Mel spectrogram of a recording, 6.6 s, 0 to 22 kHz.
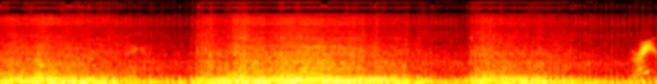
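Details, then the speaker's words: Honda 350 ATV running and riding through snow: a steady, clean single-cylinder thump with no misses, knocks or rattles. The owner says it runs and drives perfectly with no smoke, even cold. Only the rear shock needs replacing. Normal running. "that thing is perfect in driving and running, not a drop of smoke, no cold smoke or anything."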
